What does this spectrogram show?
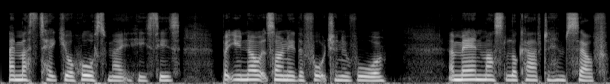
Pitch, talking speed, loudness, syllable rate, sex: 195 Hz, 225 wpm, -16 LUFS, 5.9 syllables/s, female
